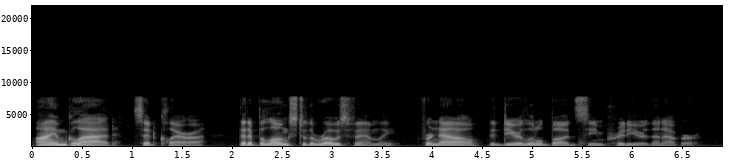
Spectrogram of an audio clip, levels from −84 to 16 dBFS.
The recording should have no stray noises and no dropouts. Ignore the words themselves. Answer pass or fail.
pass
